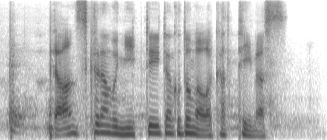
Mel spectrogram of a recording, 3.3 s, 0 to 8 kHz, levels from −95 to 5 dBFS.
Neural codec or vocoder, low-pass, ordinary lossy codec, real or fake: codec, 16 kHz, 0.8 kbps, ZipCodec; none; none; fake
